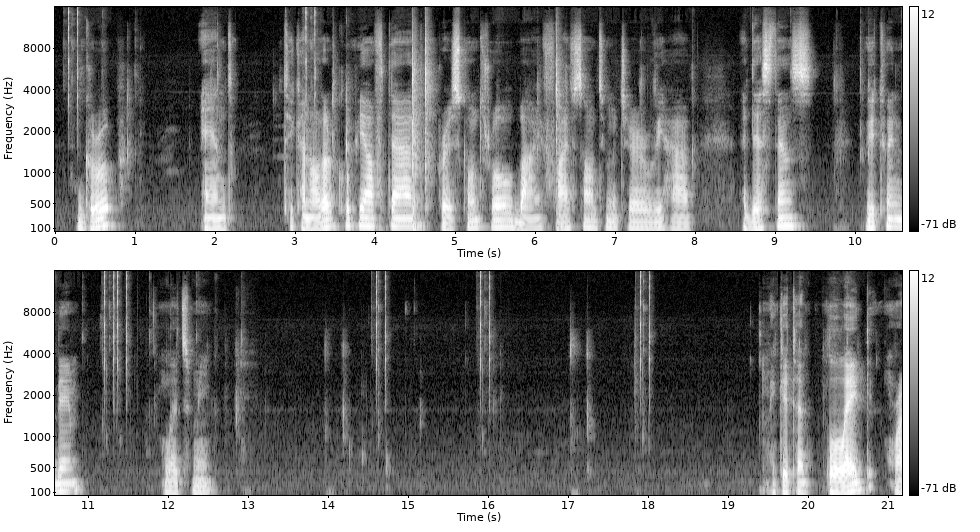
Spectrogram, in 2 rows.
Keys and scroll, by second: 3.5 Up, 6.3 Return.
